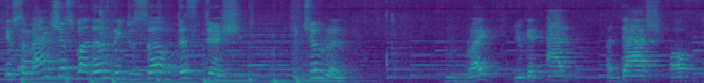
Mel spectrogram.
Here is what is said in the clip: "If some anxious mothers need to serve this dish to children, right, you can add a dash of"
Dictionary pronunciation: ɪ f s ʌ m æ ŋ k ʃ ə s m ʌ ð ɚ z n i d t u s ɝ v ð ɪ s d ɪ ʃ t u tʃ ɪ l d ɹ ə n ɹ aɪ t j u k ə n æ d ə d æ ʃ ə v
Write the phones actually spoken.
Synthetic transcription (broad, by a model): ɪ f s ʌ m æ ŋ k ʃ ə s m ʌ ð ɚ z n i d t u s ɝ v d ɪ s d ɪ ʃ t u tʃ ɪ l d ɹ ə n ɹ aɪ t j u k ə n æ d ə d æ ʃ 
